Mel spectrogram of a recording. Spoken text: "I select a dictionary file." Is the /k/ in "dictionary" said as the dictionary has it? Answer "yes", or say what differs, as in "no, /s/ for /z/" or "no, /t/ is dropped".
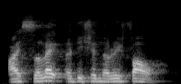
no, /k/ is dropped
